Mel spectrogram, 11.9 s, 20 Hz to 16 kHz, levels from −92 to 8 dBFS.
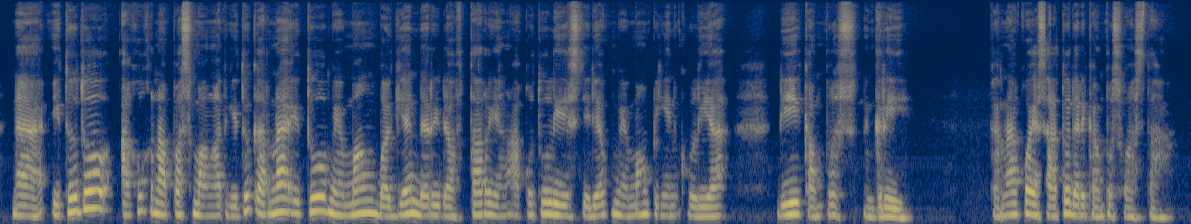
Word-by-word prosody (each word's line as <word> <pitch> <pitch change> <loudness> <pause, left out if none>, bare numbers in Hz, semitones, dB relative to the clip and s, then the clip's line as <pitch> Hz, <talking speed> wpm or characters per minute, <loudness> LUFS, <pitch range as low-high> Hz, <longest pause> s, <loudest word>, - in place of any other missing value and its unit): Nah, 160 -3 0
itu 195 +7 +4
tuh 280 +3 +5
aku 175 +8 -4
kenapa 180 -3 +1
semangat 170 -3 0
gitu 235 +11 -2
karena 205 +2 +4
itu 225 +5 +2
memang 195 +1 +2
bagian 165 +6 +2
dari 165 +1 -1
daftar 155 +4 -3
yang 165 -1 -7
aku 175 0 -8
tulis. 180 -3 +2
Jadi 160 -1 -3
aku 195 - -8
memang 175 +1 -2
pingin 165 -1 -9
kuliah 155 0 -3 0.5
di 180 +1 +6
kampus 160 +1 -4
negeri. 145 -4 0 0.8
Karena 170 +4 -2
aku 190 +1 +3
S1 170 -3 +1 0.2
dari 165 -2 0
kampus 155 +1 -4
swasta. 130 -2 -6
170 Hz, 150 wpm, -21 LUFS, 155-185 Hz, 0.8 s, di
